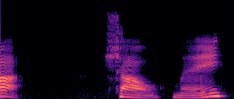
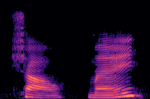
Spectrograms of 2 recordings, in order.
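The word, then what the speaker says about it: 草莓: ใน ภาษา จีน แล้ว จะ เอา เสียง ได้ ว่า ชาว ไหม ชาว ไหม เสาร์ ไหม นัก เรียน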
